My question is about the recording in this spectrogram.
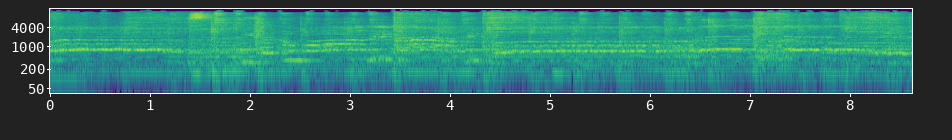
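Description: Live praise-and-worship song: a woman leads the singing with long held notes over strummed acoustic guitar and band, with a group of voices singing along.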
